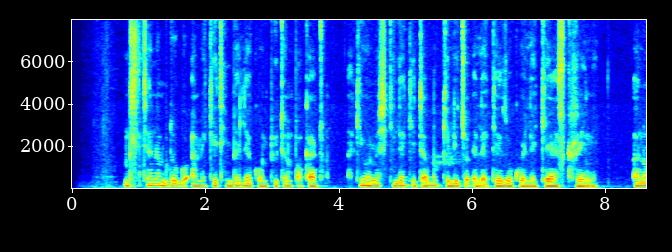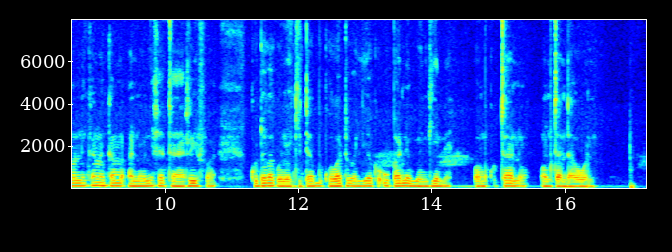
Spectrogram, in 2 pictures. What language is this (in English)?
Swahili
